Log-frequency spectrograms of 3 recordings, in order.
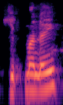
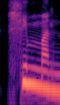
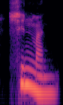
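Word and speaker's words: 십만: Tama na to Ma'am hindi yung spelling talaga is shipman ang spelling Pero kung yung bibigkasin mo siya shim man na yan Shin sh pero yung spelling niya Dapat shipman ito po talaga yung spelling correct Pero kung bibigkasin or babasahin mo na Shin man Ano to Shin man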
